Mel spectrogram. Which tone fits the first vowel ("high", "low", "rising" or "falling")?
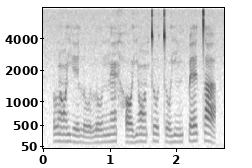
high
